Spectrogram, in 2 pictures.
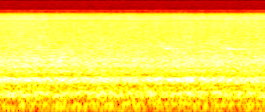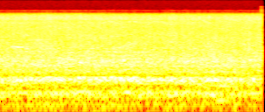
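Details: Honey bees at a hive entrance in a north London apiary on a midsummer day, very active bringing in pollen and nectar; a dense, steady, even buzz of many bees throughout with no breaks.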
